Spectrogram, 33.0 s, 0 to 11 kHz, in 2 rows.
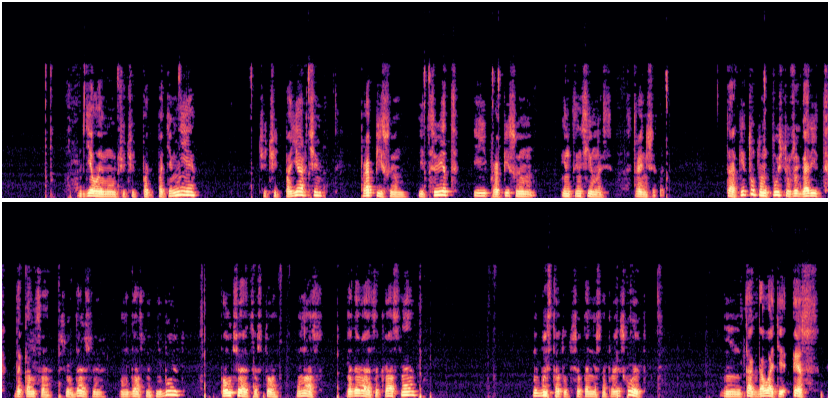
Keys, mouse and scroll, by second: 0.8 click, 4.9 click, 8.4 click, 9.8 click, 13.4 click, 15.5-16.6 scroll down 14, 17.5 space, 18.8-19.2 scroll down 2, 20.5 space, 21.5 space, 22.0 click, 23.1 space, 24.9 space, 26.3 click, 27.5 space, 28.9 space, 29.6 click, 32.8 s.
